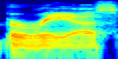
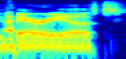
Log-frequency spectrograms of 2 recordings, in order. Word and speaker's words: Barrios: I just can't get involved with Barrios. And by the way, tip of the cap to you for pronouncing it so correctly. A lot of people say Barrios. It's Barrios.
